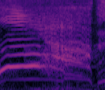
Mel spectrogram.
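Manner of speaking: high-pitched imitated child's shriek; mock scream of delighted fright; kids' startled scream. Kids scream when dad yells.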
